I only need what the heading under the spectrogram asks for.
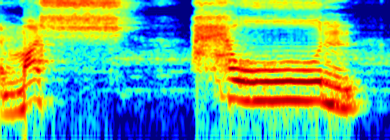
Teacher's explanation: آگے ہا ہے، اس ہا کا تعلق حلق کی طرف ہے، سینے کی طرف نہیں ہے، تو اس ہا کو بریک پڑھا جائے گا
